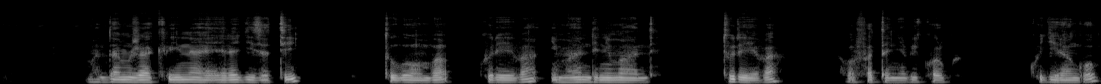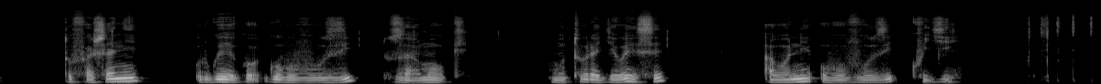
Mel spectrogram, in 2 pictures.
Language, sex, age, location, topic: Kinyarwanda, male, 18-24, Kigali, health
